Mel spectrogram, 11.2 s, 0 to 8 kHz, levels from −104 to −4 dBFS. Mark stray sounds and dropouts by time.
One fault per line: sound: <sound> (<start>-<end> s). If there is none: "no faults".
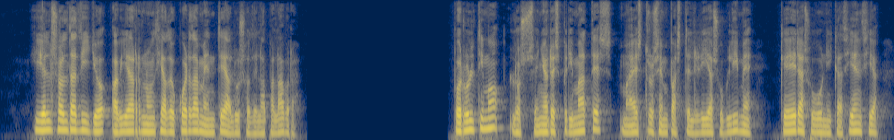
no faults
